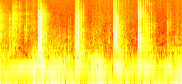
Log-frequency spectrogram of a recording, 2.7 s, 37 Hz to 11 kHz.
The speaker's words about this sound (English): dude, that was a stutter. That was a 3-4 stutter machine gun fart, dude.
